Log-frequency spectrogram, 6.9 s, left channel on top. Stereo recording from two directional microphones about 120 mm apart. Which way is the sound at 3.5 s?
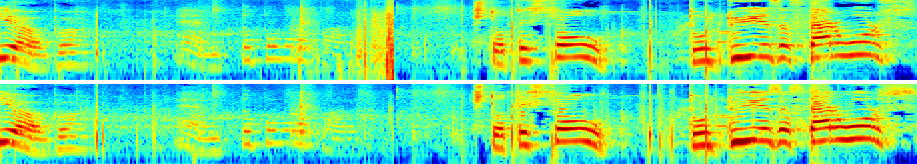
90° right.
